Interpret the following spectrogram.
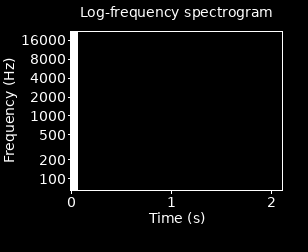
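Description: Silence: a digital gap with no sound at all.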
